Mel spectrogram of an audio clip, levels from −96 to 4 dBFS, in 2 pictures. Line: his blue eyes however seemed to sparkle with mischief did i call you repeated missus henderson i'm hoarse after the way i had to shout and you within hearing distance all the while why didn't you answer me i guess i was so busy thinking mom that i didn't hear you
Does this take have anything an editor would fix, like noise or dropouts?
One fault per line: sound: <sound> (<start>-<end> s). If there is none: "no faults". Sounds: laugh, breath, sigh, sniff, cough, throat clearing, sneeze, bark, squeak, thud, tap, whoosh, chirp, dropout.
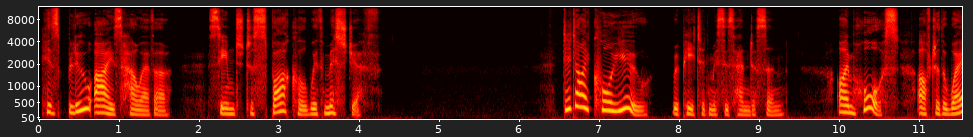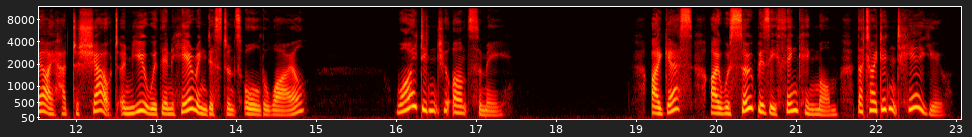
no faults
